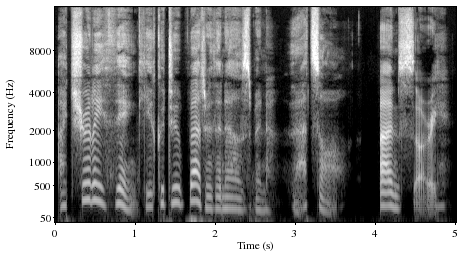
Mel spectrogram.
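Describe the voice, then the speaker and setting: A woman voicing a teasing, motherly old forest witch in a visual novel, with theatrical delivery and drawn-out endearments. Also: fairly low pitch, very animated, no room sound, clean studio sound. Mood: amused.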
